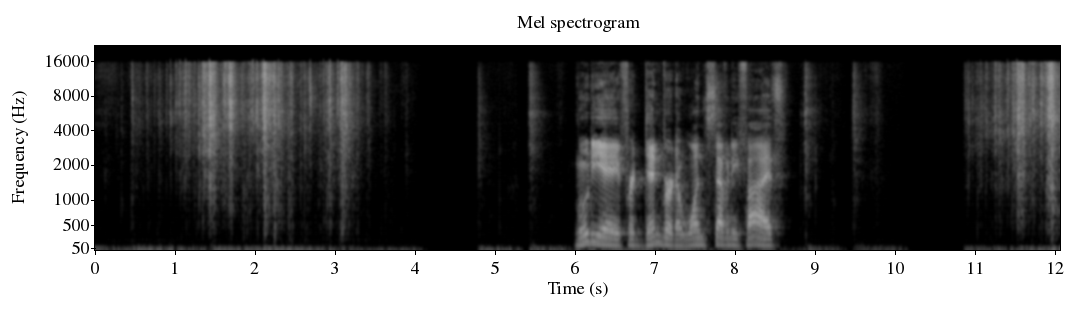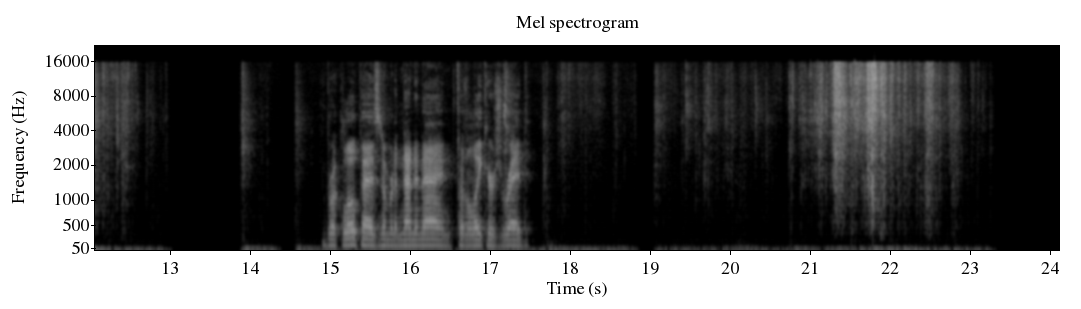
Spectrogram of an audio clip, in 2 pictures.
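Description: Foil wrappers crinkle and rustle close by.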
